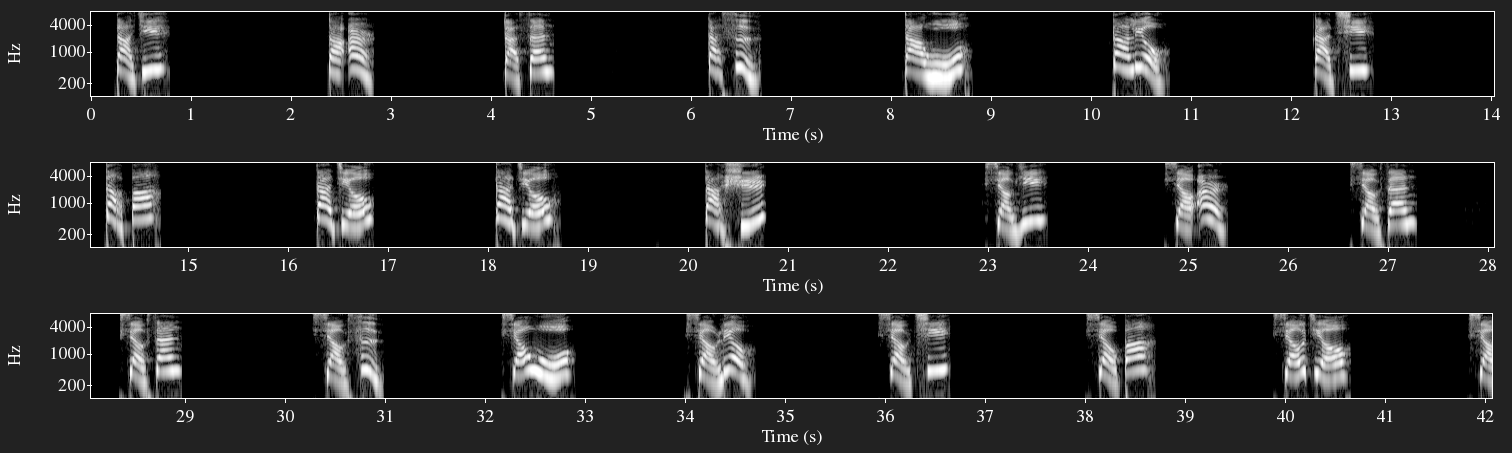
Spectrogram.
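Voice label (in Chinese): 女 游戏棋牌, 配音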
